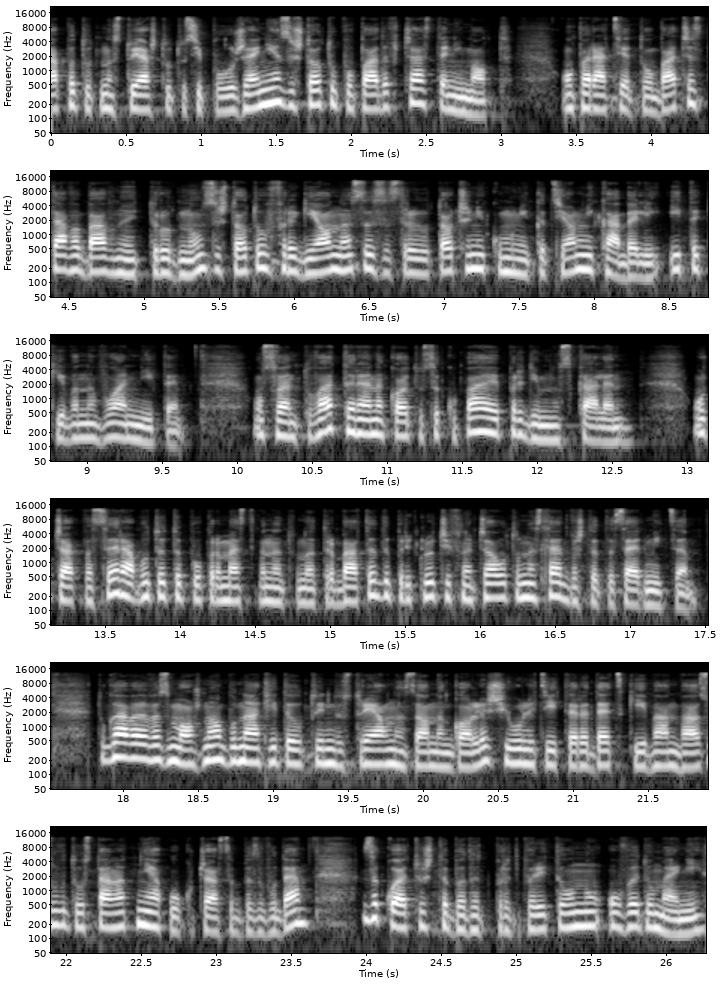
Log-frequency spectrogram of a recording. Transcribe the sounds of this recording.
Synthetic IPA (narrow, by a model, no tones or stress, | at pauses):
apət̪ot̪nəst̪ojaʃt̪ot̪osipolˠoʒɛnʲiɛzɐʃt̪ɔt̪opopad̪əft͡ʃast̪ɛnimɔt̪opɛɾat̪sijət̪əobat͡ʃɛst̪avəbavnoit̪ɾud̪nozɐʃt̪ɔt̪ofɾɛɡ̟iɔnəsəsəsɾɛd̪ot̪ɔt͡ʃɛnikomunikət̪siɔnːikabɛliʔit̪ɐkivənɐvoɛnːit̪ɛosvɛnt̪ovat̪ɛɾɛnɐkɔjt̪ʊsɛkupaɛːpɾɛd̪imnoskalɛnot͡ʃakvəsɛɾabot̪ət̪əpopɾɛmɛst̪vɐnɛt̪onɐt̪ɾɛbat̪əd̪ɐpɾiklʲut͡ʃifnɐt͡ʃalˠot̪onɐslɛd̪vəʃt̪ət̪əsɛd̪mit̪sət̪oɡavəɛvɐzmɔʒnoɐbonat̪it̪ɛot̪ind̪ust̪ɾialˠnəzɔnəɡɔlɛʃiulit̪sit̪ɛɾɐd̪ɛt̪skiːvanvazofd̪ɐost̪anət̪nʲakolˠkʊ̥t͡ʃasəbɛzvod̪azɐkoɛt̪ʊʃt̪ɛbɤd̪ət̪̚pɾɛd̪vɐɾit̪ɛlˠnoʔovɛd̪omɛni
